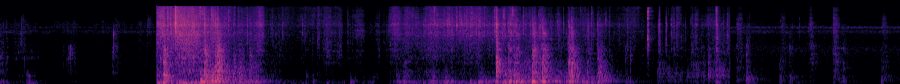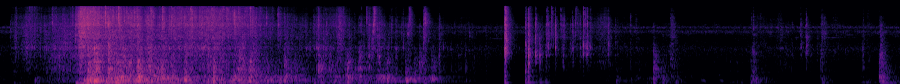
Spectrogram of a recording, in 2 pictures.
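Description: Husked ears of dried corn tipped from a woven basket clattering into a wooden truck bed, in three loud pours that each start suddenly, with scattered knocks between them.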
